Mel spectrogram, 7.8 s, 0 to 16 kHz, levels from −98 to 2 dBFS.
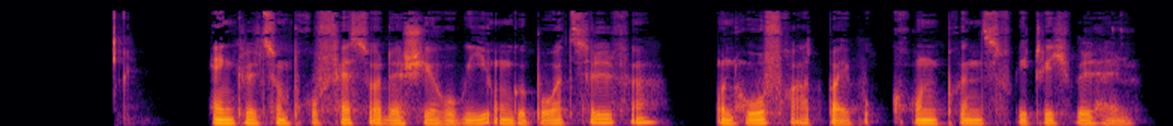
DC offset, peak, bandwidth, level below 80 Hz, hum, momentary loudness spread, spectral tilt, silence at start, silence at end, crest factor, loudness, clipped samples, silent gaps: under 0.1%; -4 dBFS; 11.5 kHz; -42 dBFS; none; 11 LU; -6 dB/octave; 0.85 s; 0.25 s; 22 dB; -26 LUFS; under 0.1%; 1.15-1.40 s, 4.60-4.78 s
